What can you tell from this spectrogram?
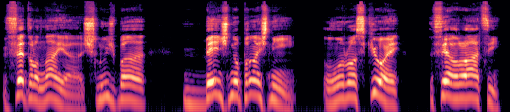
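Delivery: "Federalnaya Sluzhba Bezhnopashny Rosskyoi Federatsy" spelled out slowly in mock Russian; Russian pronunciation. Shown as a demonstration. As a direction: sound out the Russian agency title with relish. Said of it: "the Russian Federal Security Service".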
